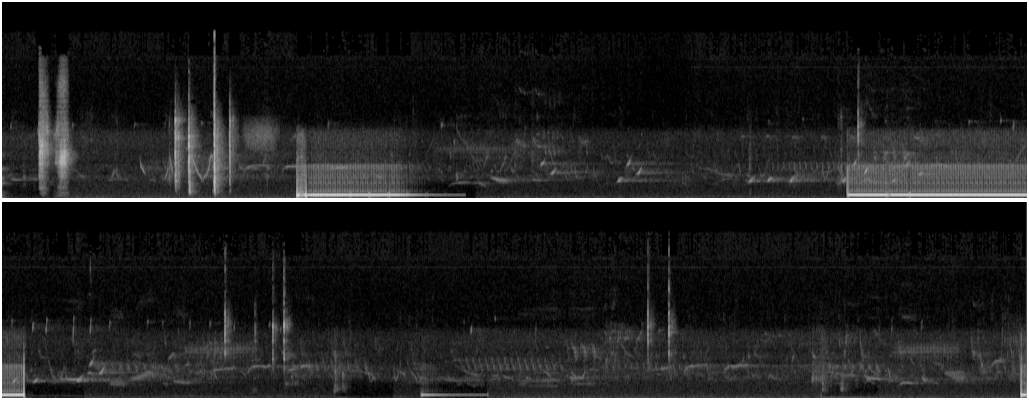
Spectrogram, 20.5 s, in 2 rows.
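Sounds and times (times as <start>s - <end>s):
faint clicks: 1.7s - 2.7s, 12.4s - 13.8s, 16.6s - 17.2s
phone line ringback tones: 3.0s - 4.6s, 8.5s - 10.5s, 14.5s - 15.1s.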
